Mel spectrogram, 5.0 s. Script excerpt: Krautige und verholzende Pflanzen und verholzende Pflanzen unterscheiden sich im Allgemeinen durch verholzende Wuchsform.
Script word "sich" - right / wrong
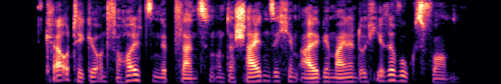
right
